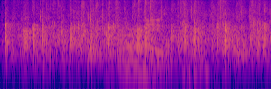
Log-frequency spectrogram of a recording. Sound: applause

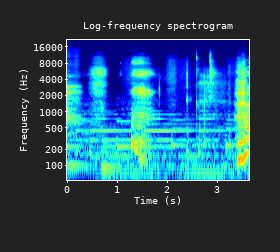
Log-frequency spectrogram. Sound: sniffs, grunts

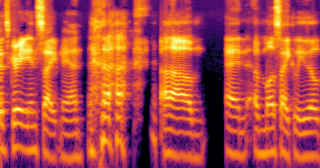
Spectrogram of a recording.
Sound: chuckling

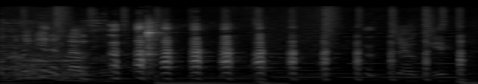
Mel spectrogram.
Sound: laughing

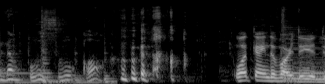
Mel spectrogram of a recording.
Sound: laughs

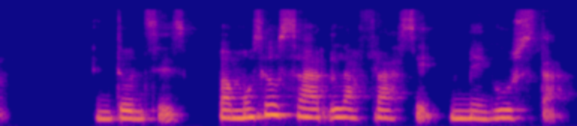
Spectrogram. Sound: speaking spanish

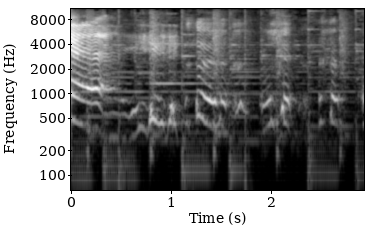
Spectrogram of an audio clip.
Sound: children laughing

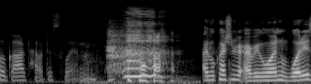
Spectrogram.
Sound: contestants laughing

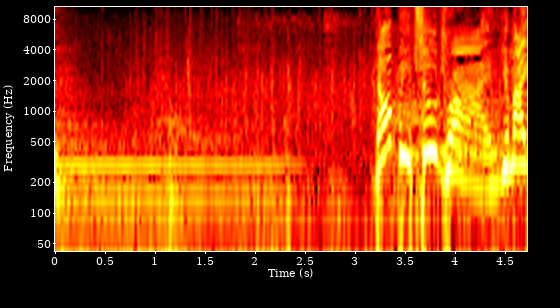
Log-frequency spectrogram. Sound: audience applauds

